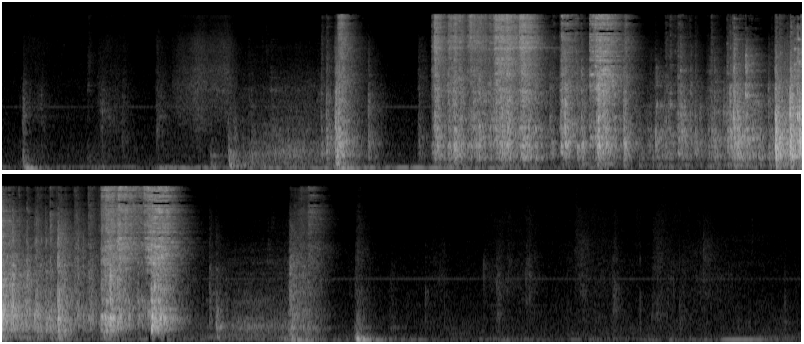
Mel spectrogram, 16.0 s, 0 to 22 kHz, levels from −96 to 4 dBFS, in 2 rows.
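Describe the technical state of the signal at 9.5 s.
At 9.5 s the sound is intact, with no dropout, distortion, clipping or other audible fault at that moment.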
